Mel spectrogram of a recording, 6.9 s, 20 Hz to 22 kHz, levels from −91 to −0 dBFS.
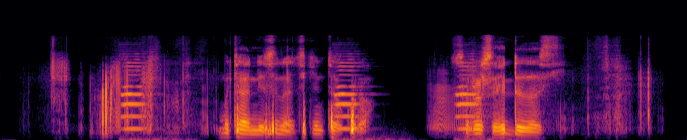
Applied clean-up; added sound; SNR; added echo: none; Wind instrument, woodwind instrument; 4 dB; none.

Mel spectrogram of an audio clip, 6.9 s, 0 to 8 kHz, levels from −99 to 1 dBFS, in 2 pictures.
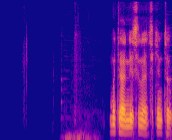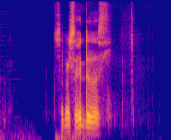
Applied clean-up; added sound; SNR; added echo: neural mask model DeepFilterNet 3.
